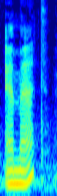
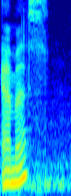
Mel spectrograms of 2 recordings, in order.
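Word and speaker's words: אמת: That is funny because the Hebrew word for truth is emet, or if you use it in a slightly more Ashkenazi pronunciation, say emes.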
